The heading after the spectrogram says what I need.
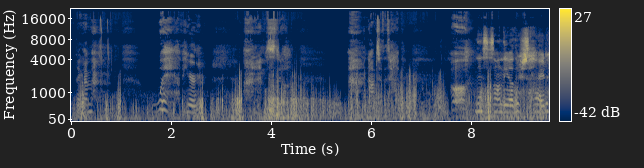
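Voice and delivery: panting, pushing words out; breathless climbing update; out of breath. Real, not acted.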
